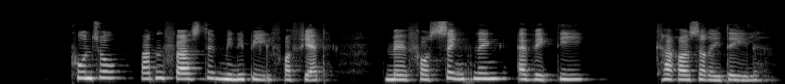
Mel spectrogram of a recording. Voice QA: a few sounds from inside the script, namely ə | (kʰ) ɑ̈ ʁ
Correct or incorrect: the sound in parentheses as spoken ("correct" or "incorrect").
correct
